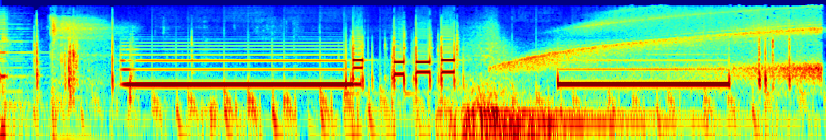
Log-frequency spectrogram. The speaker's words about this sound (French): Ah, c'est un vieux téléphone, ça dit donc.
